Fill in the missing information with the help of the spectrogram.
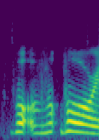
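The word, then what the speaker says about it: vore: Vor is, yeah, Vor that's a rhymes with gore, and that doesn't belong in dirtiness with me.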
